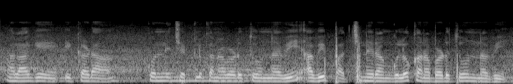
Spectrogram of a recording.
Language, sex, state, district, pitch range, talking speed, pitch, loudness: Telugu, male, Telangana, Hyderabad, 145-165 Hz, 105 wpm, 155 Hz, -16 LUFS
